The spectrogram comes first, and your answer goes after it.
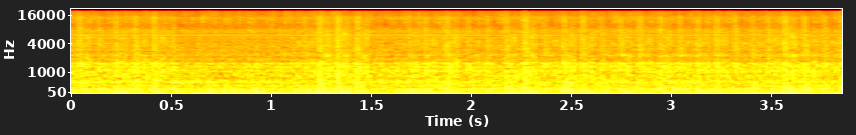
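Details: Carlin oil burner blowing black soot, after a coupling change (a longer coupling may be needed): a steady low roar with an uneven, rough fire underneath. It still runs rough, and pump pressure is to be checked next.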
